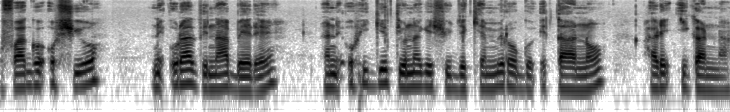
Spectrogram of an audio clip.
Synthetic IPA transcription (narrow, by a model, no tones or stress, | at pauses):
ofaɡɔʔoɕiɔ | neʔoɾaðinabɛɾɛ | naneʔohiɡetiɔnaɣeɕud͡ʑɛkjameɾɔːɡɔʔetaːnɔ | haɾeiɣana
